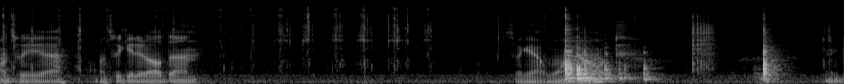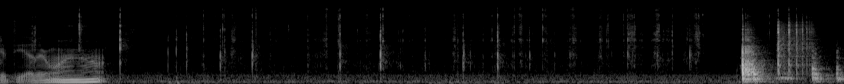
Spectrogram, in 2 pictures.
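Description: A screwdriver turns a small screw with faint ticking clicks.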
